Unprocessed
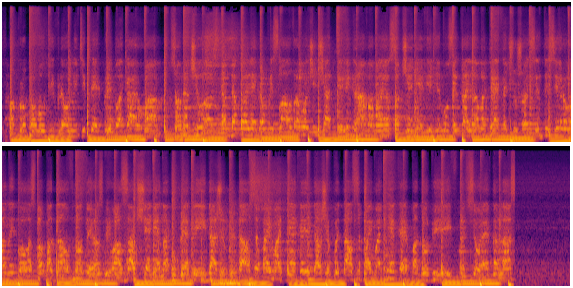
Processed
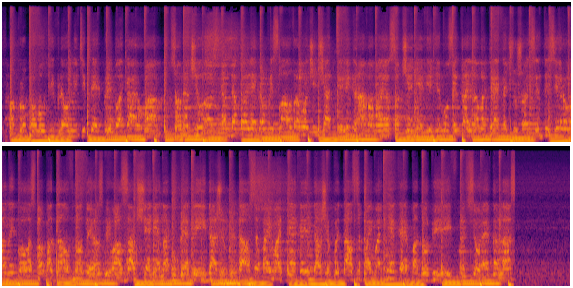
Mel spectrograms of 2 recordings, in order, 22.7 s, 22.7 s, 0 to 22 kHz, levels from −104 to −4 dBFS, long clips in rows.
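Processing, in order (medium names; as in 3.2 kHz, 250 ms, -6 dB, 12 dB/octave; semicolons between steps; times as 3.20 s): peak limiter -19 dBFS, peak gain reduction 5.5 dB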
